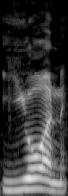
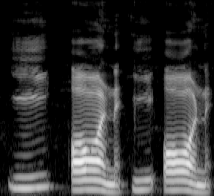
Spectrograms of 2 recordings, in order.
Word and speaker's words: eon: EON इयोन, इयोन, इयोन नहीं, ईऑन, ऐसे पढ़ते हैं, ठीक है।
